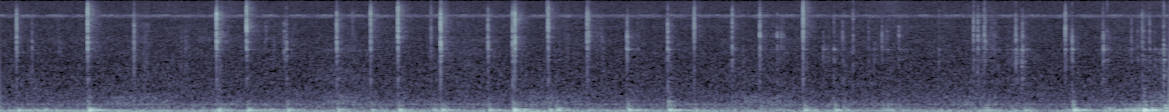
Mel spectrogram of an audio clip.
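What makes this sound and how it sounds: Long fingernails tap continuously on a tennis racket, making a steady stream of short, sharp, bright clicks at an uneven pace, each dying away almost instantly. A low, quiet rumble and a faint steady high whine run underneath throughout.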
